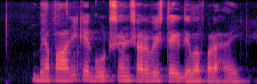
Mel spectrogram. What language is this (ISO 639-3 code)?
mag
